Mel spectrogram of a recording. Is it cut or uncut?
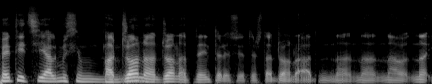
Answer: cut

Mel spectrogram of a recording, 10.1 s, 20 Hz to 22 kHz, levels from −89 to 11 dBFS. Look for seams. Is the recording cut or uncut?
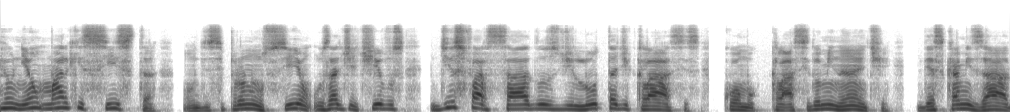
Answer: uncut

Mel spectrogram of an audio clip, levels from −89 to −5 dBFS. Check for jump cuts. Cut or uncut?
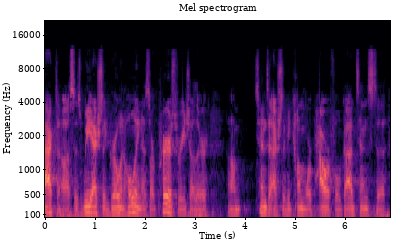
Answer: uncut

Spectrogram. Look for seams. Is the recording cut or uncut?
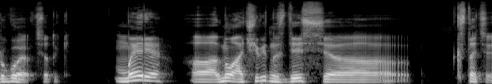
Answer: uncut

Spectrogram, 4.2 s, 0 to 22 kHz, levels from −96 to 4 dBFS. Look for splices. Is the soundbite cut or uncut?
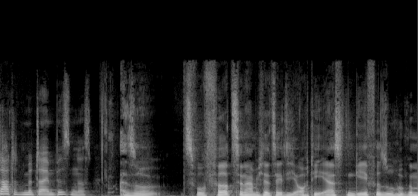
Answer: cut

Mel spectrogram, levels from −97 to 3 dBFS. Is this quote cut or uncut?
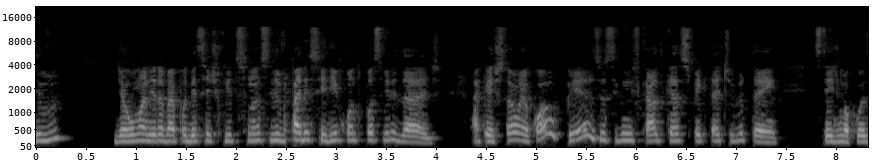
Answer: cut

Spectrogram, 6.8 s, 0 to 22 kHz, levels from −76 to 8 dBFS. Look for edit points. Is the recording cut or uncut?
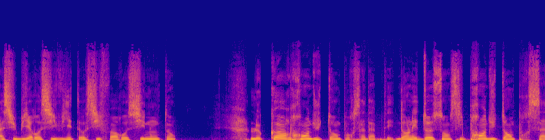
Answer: cut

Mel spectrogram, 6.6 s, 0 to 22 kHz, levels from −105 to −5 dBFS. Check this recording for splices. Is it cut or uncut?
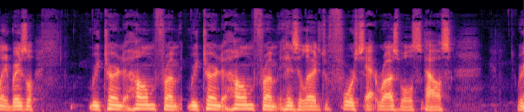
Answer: cut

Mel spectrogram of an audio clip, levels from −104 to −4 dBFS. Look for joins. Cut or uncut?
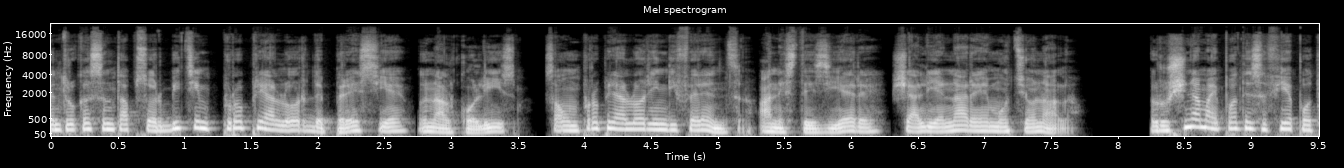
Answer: uncut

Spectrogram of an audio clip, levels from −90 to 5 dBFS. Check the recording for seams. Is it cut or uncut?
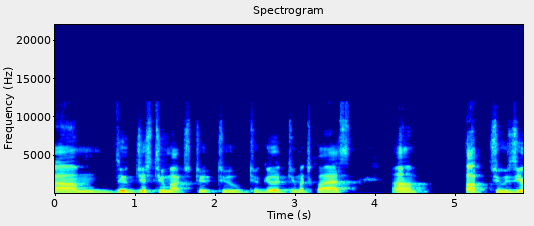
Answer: uncut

